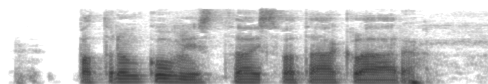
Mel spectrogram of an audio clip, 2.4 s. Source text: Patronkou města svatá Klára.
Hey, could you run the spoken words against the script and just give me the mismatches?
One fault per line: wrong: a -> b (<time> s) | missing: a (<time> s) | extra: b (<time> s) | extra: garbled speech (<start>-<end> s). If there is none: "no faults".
no faults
